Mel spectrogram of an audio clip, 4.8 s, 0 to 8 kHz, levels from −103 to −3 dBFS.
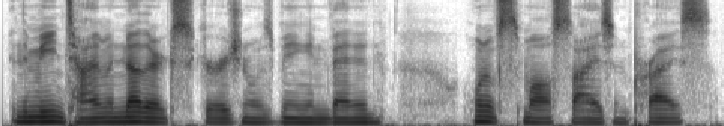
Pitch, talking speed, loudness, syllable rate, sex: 105 Hz, 185 wpm, -20 LUFS, 5.6 syllables/s, male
